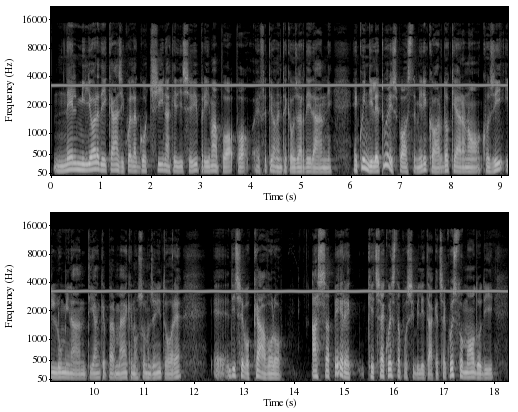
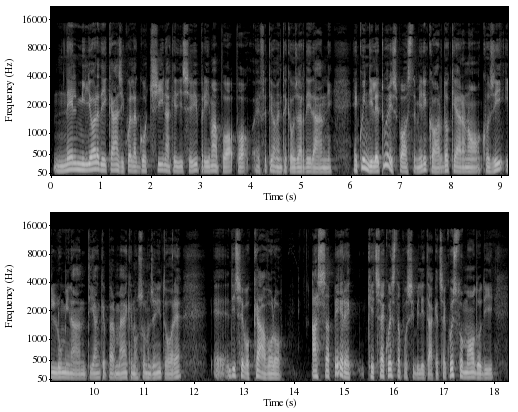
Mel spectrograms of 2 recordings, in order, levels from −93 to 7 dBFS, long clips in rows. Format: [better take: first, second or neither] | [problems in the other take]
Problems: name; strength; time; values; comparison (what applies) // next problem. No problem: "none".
second | high-pitched whine; loud; throughout; 3 kHz, 8 dB below the speech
